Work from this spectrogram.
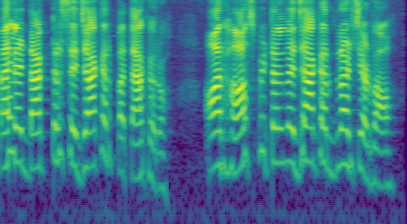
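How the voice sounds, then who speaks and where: A woman's voice: high voice, lively intonation, normal speed, pushed and bright. A woman voicing a worried, nagging mother-in-law who scolds and frets protectively in a cartoon moral story. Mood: scolding, concerned. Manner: scolding, exclaiming, fussing.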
